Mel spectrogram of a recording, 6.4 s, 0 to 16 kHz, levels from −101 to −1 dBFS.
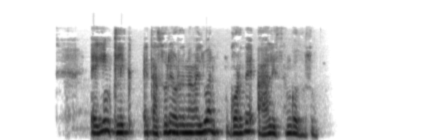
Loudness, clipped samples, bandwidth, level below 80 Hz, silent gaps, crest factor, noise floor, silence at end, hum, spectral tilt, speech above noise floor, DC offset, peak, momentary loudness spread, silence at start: -13 LUFS; under 0.1%; 7.4 kHz; -58 dBFS; none; 14 dB; -41 dBFS; 1.65 s; none; -7.5 dB/octave; 29 dB; under 0.1%; 0 dBFS; 10 LU; 1.35 s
